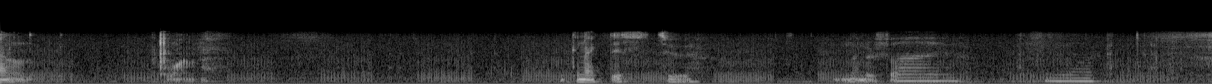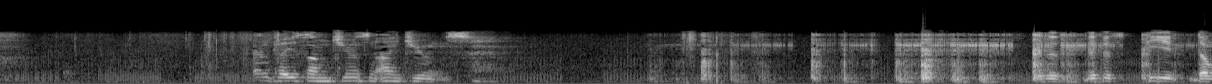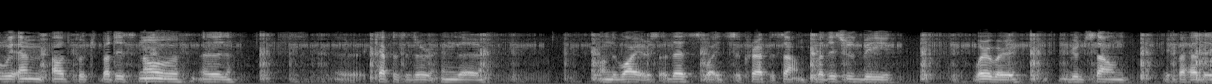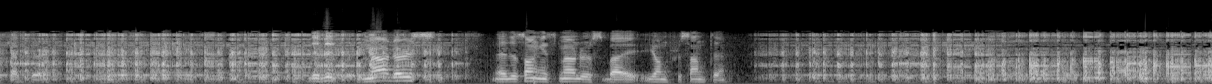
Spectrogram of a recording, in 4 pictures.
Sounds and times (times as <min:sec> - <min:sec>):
Speech: 0:00.0 - 0:00.4, 0:05.6 - 0:07.0, 0:08.4 - 0:09.7, 0:14.6 - 0:17.1, 0:22.5 - 0:26.7, 0:27.6 - 0:29.2, 0:30.2 - 0:33.2, 0:34.0 - 0:36.9, 0:39.5 - 0:43.7.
